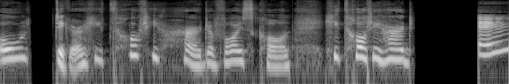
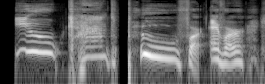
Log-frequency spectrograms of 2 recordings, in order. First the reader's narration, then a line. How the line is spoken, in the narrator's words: he roared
